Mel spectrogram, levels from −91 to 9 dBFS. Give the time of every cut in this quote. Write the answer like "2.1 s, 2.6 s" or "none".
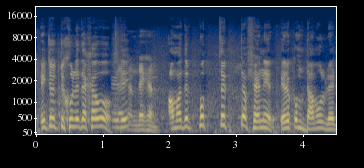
1.2 s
